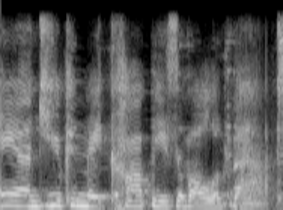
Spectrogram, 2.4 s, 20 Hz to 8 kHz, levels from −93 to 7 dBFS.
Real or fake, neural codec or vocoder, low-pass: fake; codec, 44.1 kHz, 3.4 kbps, Pupu-Codec; 7.2 kHz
